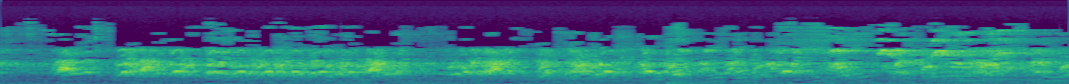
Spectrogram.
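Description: A dog barking over and over in quick, repeated barks.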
